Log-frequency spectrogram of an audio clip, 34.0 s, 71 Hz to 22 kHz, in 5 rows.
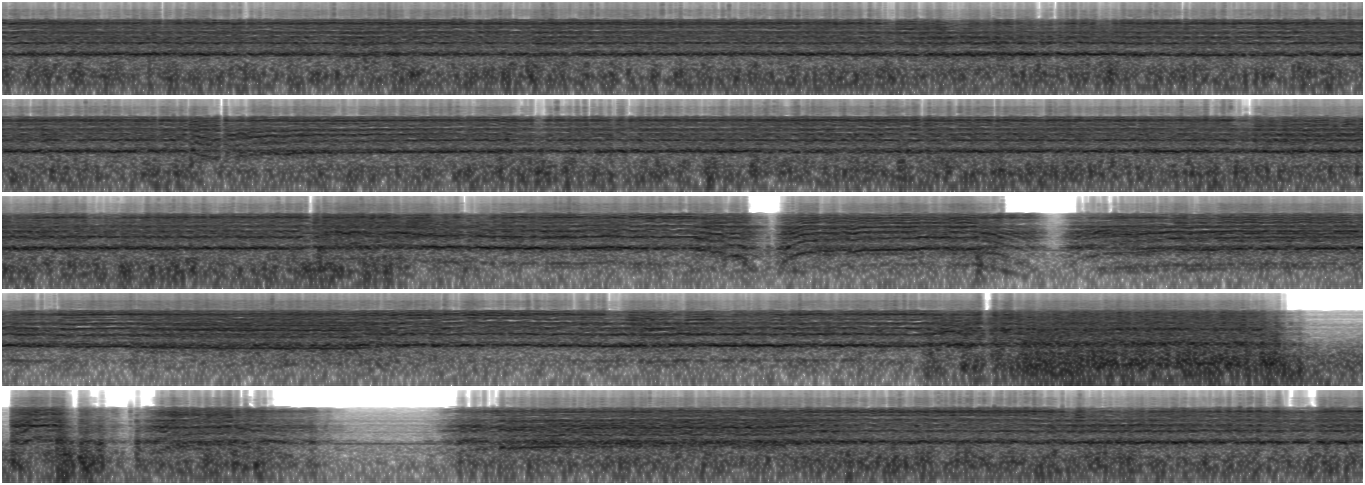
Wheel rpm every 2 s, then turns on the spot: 230, 230, 230, 230, 220, 230, 230, 240, 190, 150, 210, 220, 240, 170, 70, 200, 230.
none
